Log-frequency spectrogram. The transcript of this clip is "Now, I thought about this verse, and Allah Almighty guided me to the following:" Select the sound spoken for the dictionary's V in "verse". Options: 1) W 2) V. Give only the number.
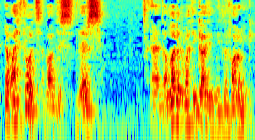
2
